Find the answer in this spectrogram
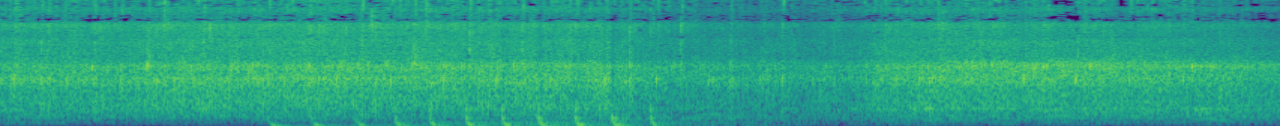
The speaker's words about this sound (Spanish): simplemente los primeros, los chicos, así que por favor un aplauso para nuestro futuro mañana, que son los chicos.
